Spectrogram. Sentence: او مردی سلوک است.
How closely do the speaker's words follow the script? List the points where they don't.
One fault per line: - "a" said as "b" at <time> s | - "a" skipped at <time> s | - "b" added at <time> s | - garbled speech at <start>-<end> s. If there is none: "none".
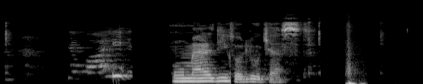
none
